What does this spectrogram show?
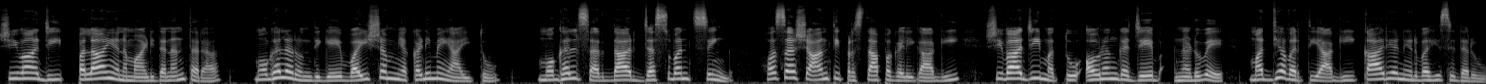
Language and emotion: Kannada, neutral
